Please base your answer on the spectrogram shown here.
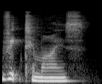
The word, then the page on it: victimize: British English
